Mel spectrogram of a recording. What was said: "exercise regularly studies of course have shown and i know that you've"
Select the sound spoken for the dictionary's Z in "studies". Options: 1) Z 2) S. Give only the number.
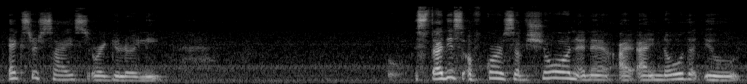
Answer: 2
